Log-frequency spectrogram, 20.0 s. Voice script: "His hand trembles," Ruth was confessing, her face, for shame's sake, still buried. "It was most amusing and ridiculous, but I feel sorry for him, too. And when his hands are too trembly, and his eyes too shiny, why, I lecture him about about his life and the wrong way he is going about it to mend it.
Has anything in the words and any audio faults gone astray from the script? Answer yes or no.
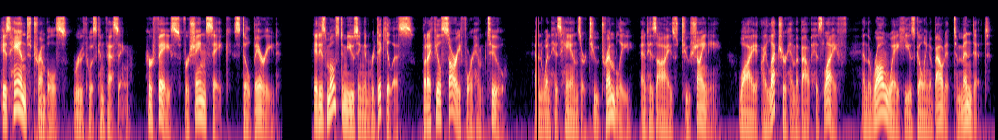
yes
